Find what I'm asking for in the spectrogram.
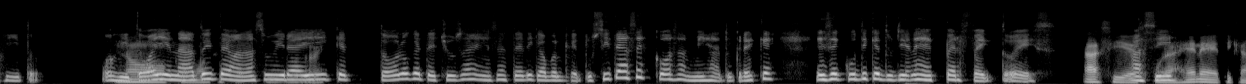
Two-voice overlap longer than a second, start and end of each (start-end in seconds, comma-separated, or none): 1.1-3.2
